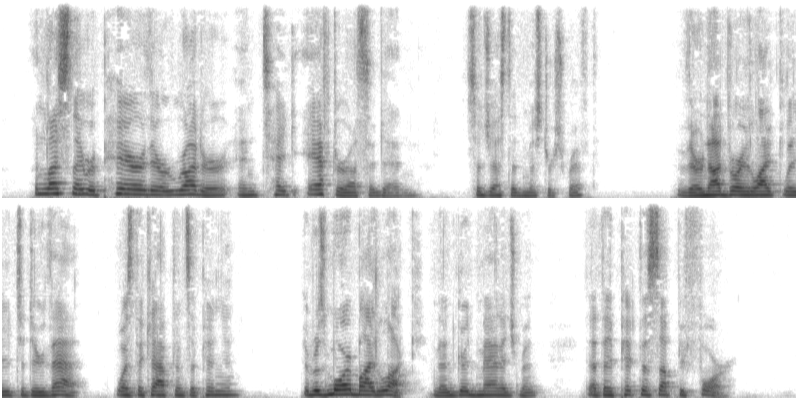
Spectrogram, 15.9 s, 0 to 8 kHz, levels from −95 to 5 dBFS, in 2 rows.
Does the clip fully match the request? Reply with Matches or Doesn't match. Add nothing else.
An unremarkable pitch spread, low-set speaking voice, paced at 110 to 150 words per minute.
Doesn't match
